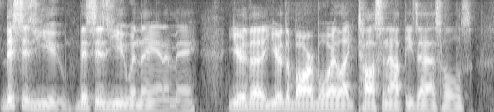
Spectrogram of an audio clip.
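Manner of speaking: normal talking voice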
